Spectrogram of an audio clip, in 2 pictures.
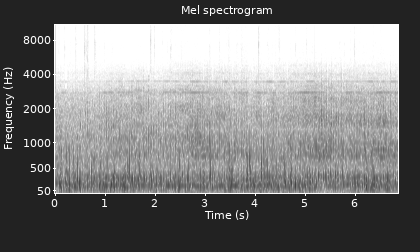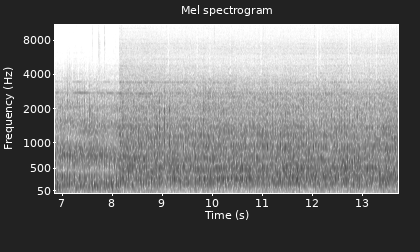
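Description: Military helicopter running steadily, its turbine and rotor blades chopping. About eight seconds in the sound shifts abruptly to a brighter mix, as at a cut to another shot of the helicopters.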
